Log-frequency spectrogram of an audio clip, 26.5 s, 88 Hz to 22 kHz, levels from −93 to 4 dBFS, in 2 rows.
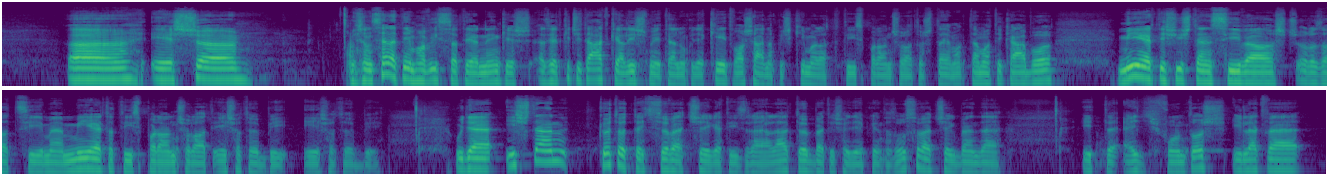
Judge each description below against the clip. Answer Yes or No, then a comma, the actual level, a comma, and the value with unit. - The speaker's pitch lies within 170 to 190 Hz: No, low, 115 Hz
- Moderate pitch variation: Yes, average, 5.0 semitones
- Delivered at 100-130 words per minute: Yes, average, 125 wpm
